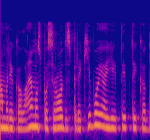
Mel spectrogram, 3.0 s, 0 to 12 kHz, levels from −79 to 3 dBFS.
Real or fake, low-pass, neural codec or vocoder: real; 7.2 kHz; none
